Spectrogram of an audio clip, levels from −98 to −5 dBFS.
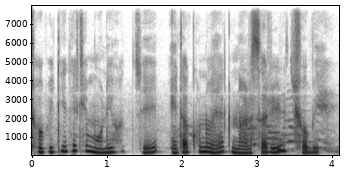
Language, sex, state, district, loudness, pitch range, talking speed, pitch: Bengali, female, West Bengal, Cooch Behar, -18 LUFS, 215-265 Hz, 145 wpm, 230 Hz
